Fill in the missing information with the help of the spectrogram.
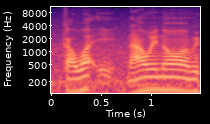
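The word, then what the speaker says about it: Kauaʻi: Elementary or Kapa'a High School, we all said Kauai, that's why. But that's not why. We don't know that's why. We've been pronouncing the word however we like, but the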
